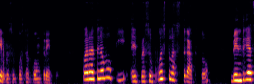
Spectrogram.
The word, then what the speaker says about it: Trabucchi: el autor Trabucchi, se escribe Trabucci, pero se pronuncia Trabucchi, por cierto, nos dice que para él, esta estructura sería así: el presupuesto abstracto y el presupuesto concreto. Para Trabucchi, el presupuesto abstracto vendría a ser la situación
